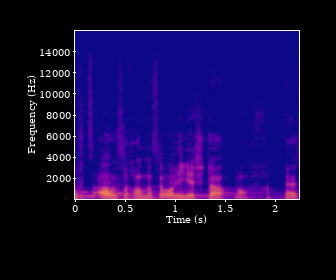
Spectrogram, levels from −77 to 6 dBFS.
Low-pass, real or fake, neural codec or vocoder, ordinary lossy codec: 14.4 kHz; fake; codec, 44.1 kHz, 2.6 kbps, SNAC; none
